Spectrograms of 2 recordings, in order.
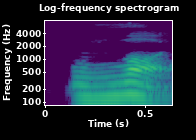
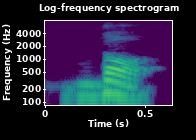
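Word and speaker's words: ظ: Tapi dho itu cara bacanya dialirkan ya. Dho. Jadi bukan do. Jadi dia mengalir. Dho.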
